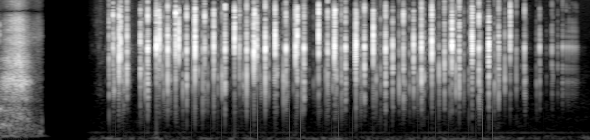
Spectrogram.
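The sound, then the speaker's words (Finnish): A spray paint can being shaken in Vantaa or its surroundings: a short hiss, a brief pause, then a long run of rapid, sharp metallic rattling clicks in an uneven rhythm, with no talking. “Spraymaali.”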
